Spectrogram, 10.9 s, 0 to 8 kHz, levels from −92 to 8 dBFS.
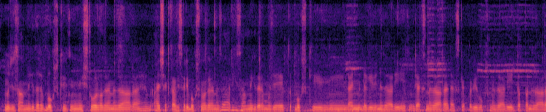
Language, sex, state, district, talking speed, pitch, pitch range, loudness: Hindi, male, Maharashtra, Aurangabad, 280 wpm, 120 Hz, 120-125 Hz, -26 LUFS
